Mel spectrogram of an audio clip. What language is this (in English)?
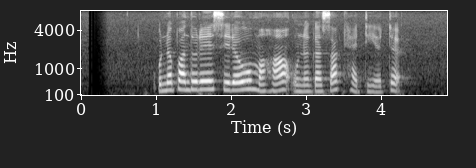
Sinhala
